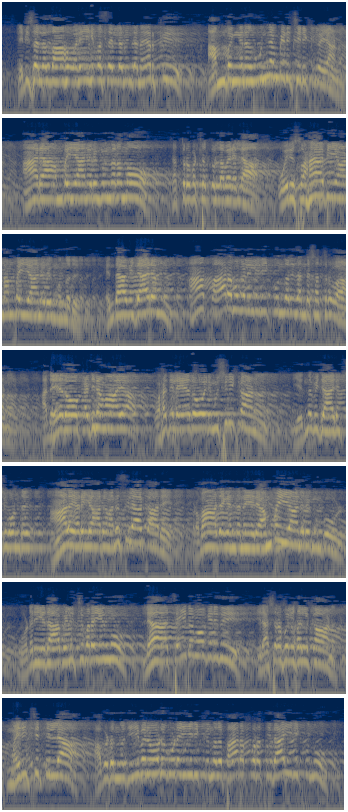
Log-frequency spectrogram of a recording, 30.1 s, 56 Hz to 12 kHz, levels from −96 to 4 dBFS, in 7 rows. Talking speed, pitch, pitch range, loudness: 90 wpm, 270 Hz, 250-295 Hz, -27 LUFS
